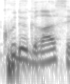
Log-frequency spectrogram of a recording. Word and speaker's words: coup de grâce: Et donc voilà, je prononce coup de grâce et bien sûr les Américains disent coup de grâce. – Oui, tu le prononces très bien toi.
